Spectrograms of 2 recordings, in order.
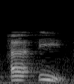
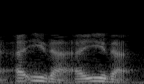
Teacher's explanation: يقولون ضابطها أن تجعل الهمزة، تنطق الهمزة بين الهمزة وبين الياء، ليس هي بياء خالصة ولا هي بهمزة خالصة · Shown in: second take · بينهما. هذا هو التسهيل، بأن تجعل الهمزة الثانية في الكلمة المذكورة بين الهمزة والياء، وهي قراءة نافع وابن كثير وأبي عمر، وكذا قرأوا بالتسهيل بين الهمزة والواو إن كانت مضمومة إلى آخره.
